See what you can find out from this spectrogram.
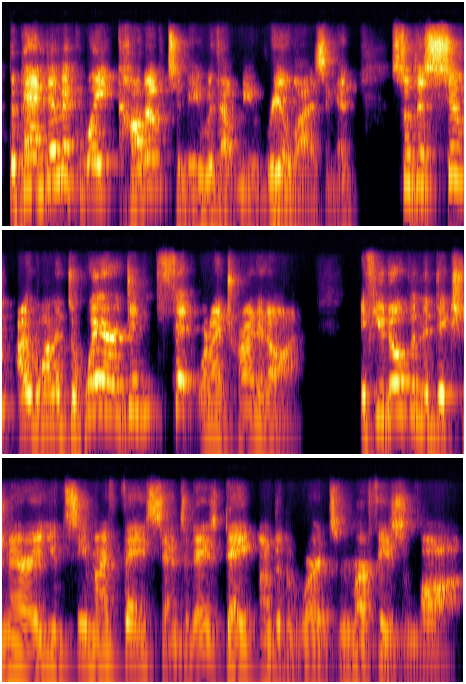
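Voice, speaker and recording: A man's voice: on the high side, sing-song, brisk, fairly bright tone. A man playing an awkward, flustered, lovelorn customer in a radio play, hesitant and self-deprecating as he talks. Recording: roomy, echoing sound.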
